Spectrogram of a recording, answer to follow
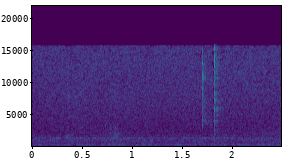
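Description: Faint clicks of a computer mouse and laptop keyboard over quiet room tone, two of them close together near the end. A faint steady hum runs underneath.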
